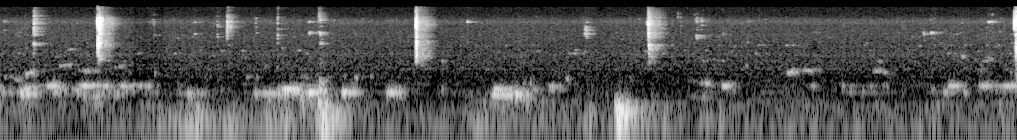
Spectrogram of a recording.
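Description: Close-miked eating of fried dried milkfish (daing na bangus): quiet chewing broken by about four sharp, isolated smacking clicks.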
